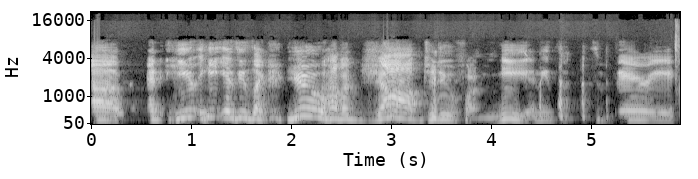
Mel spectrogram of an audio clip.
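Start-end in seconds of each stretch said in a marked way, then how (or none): 2.0-4.4 slow, extra sassy, dramatic villain drawl. Quoting Apocalypse's line from the episode scene: sassy Apocalypse voice. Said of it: "extra sassy".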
